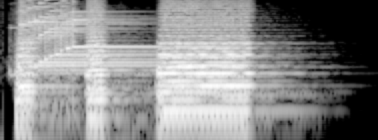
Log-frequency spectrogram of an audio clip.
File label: player wins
